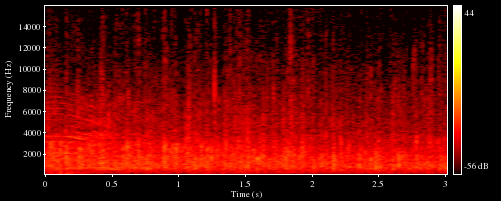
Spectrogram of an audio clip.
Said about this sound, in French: Il règne, il est en contrôle, il est tout puissant. Voulez-vous l'applaudir? Il est illimité.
